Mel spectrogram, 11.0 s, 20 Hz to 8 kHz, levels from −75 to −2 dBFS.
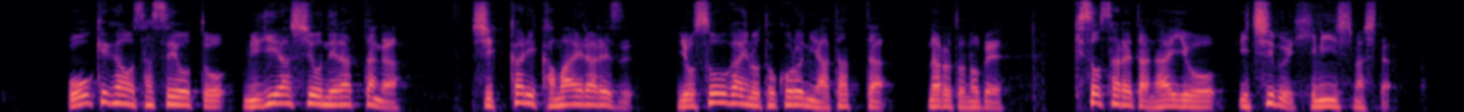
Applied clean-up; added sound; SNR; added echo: none; none; none; none.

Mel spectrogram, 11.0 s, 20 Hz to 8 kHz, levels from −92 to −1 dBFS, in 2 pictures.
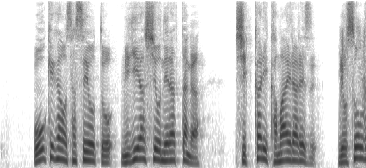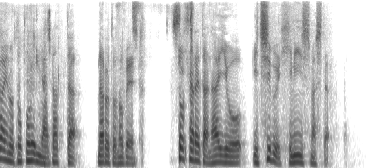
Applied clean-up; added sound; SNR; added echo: neural mask model Resemble Enhance denoiser.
